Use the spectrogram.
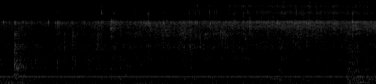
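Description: Chopped carrot and beans sizzling steadily in a pan for a pasta dish, a soft continuous fry with a faint stir near the start, no voices.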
